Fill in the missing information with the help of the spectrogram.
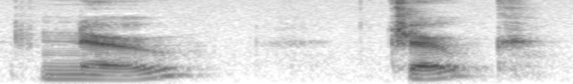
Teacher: it's not that open in comparison to the american goat vowel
